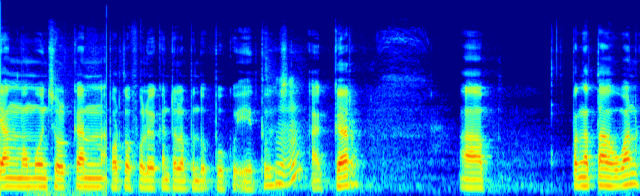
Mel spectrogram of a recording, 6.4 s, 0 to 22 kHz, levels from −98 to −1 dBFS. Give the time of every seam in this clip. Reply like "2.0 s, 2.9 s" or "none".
1.0 s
